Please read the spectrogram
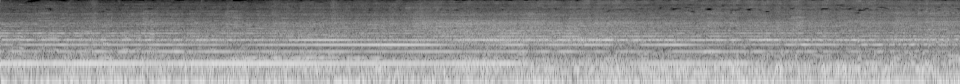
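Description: A single long held note, steady in pitch, that fades out about six seconds in, over a constant low rumble.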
